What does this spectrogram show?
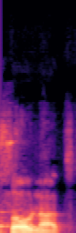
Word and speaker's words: शोभनाथ: इसमें जो मूल पुरुष है माय लॉर्ड, वो है शोभनाथ। इनके 2 लड़के थे, शोभनाथ माय लॉर्ड। हैं? शोभनाथ शोभ। जी। स्पेलिंग बोलो अंग्रेजी में। SHOBHNATH। शोभ। जी। शोभा वाला शोभ। जी जी SHOBH।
